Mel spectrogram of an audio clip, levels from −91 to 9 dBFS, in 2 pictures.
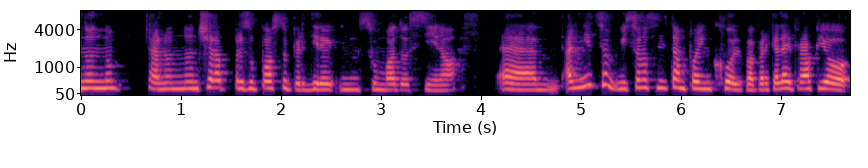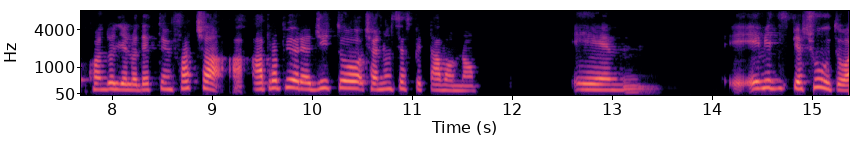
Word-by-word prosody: non 250 Hz, 0 st, +4 dB
non 255 Hz, -3 st, +1 dB, 0.2 s
cioè 230 Hz, -6 st, 0 dB
non 225 Hz, +1 st, -1 dB
non 240 Hz, +1 st, +1 dB
c'era 265 Hz, +2 st, +1 dB
presupposto 250 Hz, -1 st, -1 dB
per 210 Hz, -2 st, -3 dB
dire 210 Hz, 0 st, +2 dB
in 205 Hz, 0 st, -4 dB
nessun 205 Hz, +1 st, -6 dB
modo 200 Hz, -1 st, 0 dB
sì, 190 Hz, -1 st, -10 dB
no. 185 Hz, +1 st, -5 dB, 0.4 s
Ehm, 200 Hz, -2 st, +1 dB
all'inizio 320 Hz, +7 st, 0 dB
mi 230 Hz, 0 st, -1 dB
sono 275 Hz, +3 st, -1 dB
sentita 265 Hz, +1 st, 0 dB
un 250 Hz, -3 st, +3 dB
po' 245 Hz, -, +3 dB
in 225 Hz, -1 st, +2 dB
colpa, 210 Hz, -3 st, +3 dB
perché 205 Hz, +2 st, 0 dB
lei 245 Hz, 0 st, +5 dB
proprio 235 Hz, +1 st, +4 dB
quando 215 Hz, -2 st, -1 dB
gliel'ho 200 Hz, -2 st, 0 dB
detto 205 Hz, +3 st, -5 dB
in 215 Hz, -, -4 dB
faccia 245 Hz, +1 st, +1 dB
ha -, -, -7 dB
ha 220 Hz, 0 st, 0 dB
proprio 265 Hz, +3 st, +1 dB
reagito 250 Hz, +2 st, +2 dB
cioè 215 Hz, -2 st, -2 dB
non 230 Hz, +2 st, -4 dB
si 230 Hz, +2 st, -7 dB
aspettava 200 Hz, -4 st, -5 dB
un 175 Hz, -, -8 dB
no; 165 Hz, 0 st, -9 dB, 0.9 s
ehm, 195 Hz, -, -3 dB, 0.6 s
e 450 Hz, -, -5 dB
e -, -, +1 dB
mi 265 Hz, -, +1 dB
è -, -, -1 dB
dispiaciuto, 235 Hz, -5 st, 0 dB
225 Hz, 185 wpm, -23 LUFS, 205-250 Hz, 0.9 s, lei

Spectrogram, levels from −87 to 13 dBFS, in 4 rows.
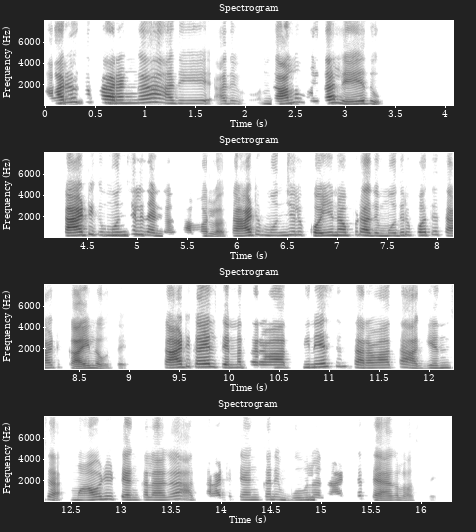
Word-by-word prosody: ఆరోగ్య 370 Hz, +5 st, 0 dB
పరంగా 295 Hz, +1 st, +4 dB, 0.2 s
అది 270 Hz, -1 st, -6 dB, 0.4 s
అది 255 Hz, 0 st, -12 dB, 0.4 s
దాంట్లో 260 Hz, +9 st, +3 dB
వృదా 435 Hz, -9 st, +3 dB
లేదు. 235 Hz, +3 st, -1 dB, 1.0 s
తాటిక 295 Hz, +5 st, +9 dB
ముంజలు 290 Hz, +5 st, -4 dB
దింటాం 210 Hz, -7 st, -5 dB
సమ్మర్‌లో, 205 Hz, +2 st, -7 dB
తాటి 265 Hz, +8 st, +5 dB
ముంజలు 275 Hz, +4 st, -7 dB
కొయ్యనప్పుడు 275 Hz, +3 st, 0 dB
అది 245 Hz, -1 st, -8 dB
ముదిరిపోతే 280 Hz, +4 st, -6 dB
తాటి 240 Hz, +2 st, -2 dB
కాయలవుతాయి. 200 Hz, -, 0 dB, 0.4 s
తాటికాయలు 295 Hz, +4 st, +6 dB
తిన్న 260 Hz, 0 st, -1 dB
తర్వా 255 Hz, 0 st, 0 dB, 0.3 s
తినేసిన 315 Hz, +5 st, -2 dB
తర్వాత 240 Hz, +2 st, -2 dB, 0.2 s
ఆ -, -, -2 dB
గింజ 235 Hz, +3 st, -8 dB, 0.3 s
మామిడి 240 Hz, +7 st, -4 dB
టెంకలాగా 225 Hz, +3 st, -5 dB
ఆ -, -, -15 dB, 0.2 s
తాటి 215 Hz, +4 st, -11 dB
టెంకని 235 Hz, +2 st, -11 dB
భూమిలో 225 Hz, +2 st, -12 dB
నాటితే 210 Hz, +11 st, -13 dB
తేగలొస్తాయి. 195 Hz, -, -9 dB
255 Hz, 120 wpm, -25 LUFS, 225-290 Hz, 1.0 s, తాటిక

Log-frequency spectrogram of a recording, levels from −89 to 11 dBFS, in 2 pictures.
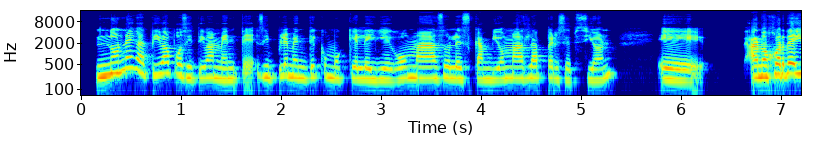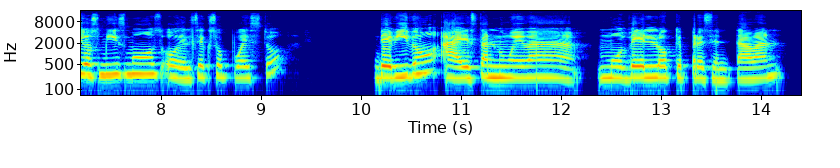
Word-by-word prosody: no 255 Hz, +5 st, +2 dB
negativa, 285 Hz, -7 st, 0 dB
positivamente, 215 Hz, -5 st, -5 dB
simplemente 230 Hz, -1 st, -4 dB
como 215 Hz, -3 st, -9 dB
que 210 Hz, -, -4 dB
le 195 Hz, -1 st, -2 dB
llegó 190 Hz, +2 st, -5 dB
más, 210 Hz, -1 st, +2 dB
o 220 Hz, -, -2 dB
les 205 Hz, -1 st, -4 dB
cambió 195 Hz, 0 st, -5 dB
más 210 Hz, 0 st, 0 dB
la 215 Hz, -1 st, -4 dB
percepción, 195 Hz, +4 st, -8 dB, 0.4 s
eh, 195 Hz, -, -1 dB, 0.4 s
a 225 Hz, -, +7 dB
lo 230 Hz, -, +6 dB
mejor 260 Hz, +2 st, +5 dB
de 275 Hz, -, +9 dB
ellos 260 Hz, -1 st, +4 dB
mismos 265 Hz, +1 st, 0 dB
o 230 Hz, -, -1 dB
del 200 Hz, -2 st, -4 dB
sexo 235 Hz, +2 st, -4 dB
opuesto, 220 Hz, -, -8 dB, 0.9 s
debido 240 Hz, +7 st, +4 dB
a 220 Hz, -2 st, +6 dB
esta 210 Hz, +3 st, +2 dB
nueva 225 Hz, -2 st, 0 dB
modelo 220 Hz, +1 st, +2 dB
que 230 Hz, -, -3 dB
presentaban, 205 Hz, +2 st, -2 dB
220 Hz, 135 wpm, -21 LUFS, 210-240 Hz, 0.9 s, de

